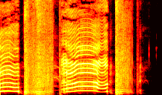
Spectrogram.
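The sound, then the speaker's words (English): A voice imitates someone sobbing and farting after watching the opening montage of the film Up: two high, wavering wails, each followed by a buzzy, sputtering burst. The sounds are loud and alternate quickly with no words spoken. “Like, it's sobbing and farting.”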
